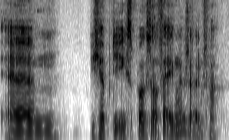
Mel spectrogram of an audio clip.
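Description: A man on a gaming podcast, soft-spoken and eager in casual chat. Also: low voice, lively intonation, normal speed, vocal fry, breathy edge, dry recording, clean studio sound.

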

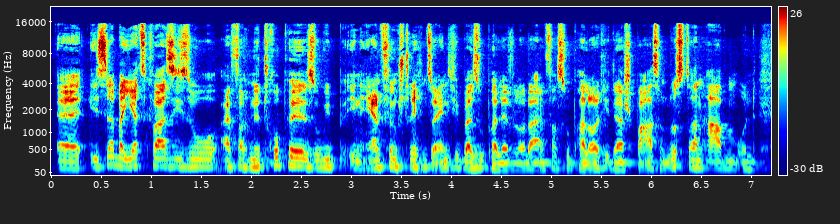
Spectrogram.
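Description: Husky-voiced man hosting a casual podcast. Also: medium pitch, fairly even intonation, a bit bright. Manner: easygoing, chatty, halting with fillers. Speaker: podcast host.

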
